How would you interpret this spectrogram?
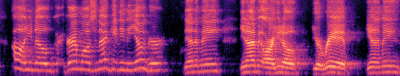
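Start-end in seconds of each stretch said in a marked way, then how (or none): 0.2-2.5 put-on sweet old-lady voice, high and slow. Acting out a grandma's attempts on you, putting on a sweet grandma voice. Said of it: "putting on the sweet grandma voice".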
